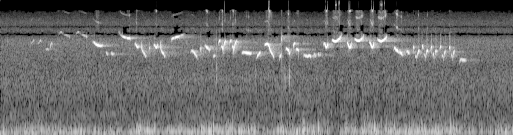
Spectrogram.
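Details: Eurasian wren, a tiny bird bracing and arching back as it sings, pours out a loud, lively song by a streamside forest road: a long, very high cascade of rapid twittering notes and trills lasting about four seconds over a constant rush of water.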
